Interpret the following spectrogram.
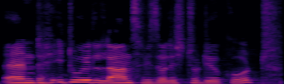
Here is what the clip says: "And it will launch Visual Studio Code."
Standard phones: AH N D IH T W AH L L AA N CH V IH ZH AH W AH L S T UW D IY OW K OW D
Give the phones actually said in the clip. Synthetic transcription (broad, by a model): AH N D IH T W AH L L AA N S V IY Z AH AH L S T UW D IY OW K OW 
